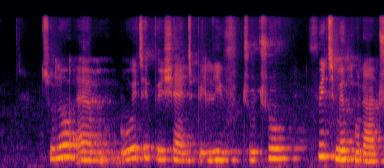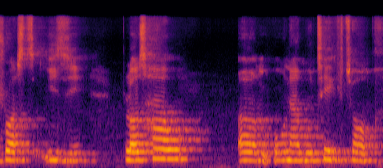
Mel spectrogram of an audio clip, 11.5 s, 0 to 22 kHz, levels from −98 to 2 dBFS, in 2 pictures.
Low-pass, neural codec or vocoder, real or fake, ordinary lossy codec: 14.4 kHz; codec, 44.1 kHz, 7.8 kbps, DAC; fake; none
